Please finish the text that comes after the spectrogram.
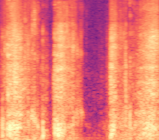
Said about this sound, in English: You're to- literally chewing fucking chips as loud as you can into the microphone.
